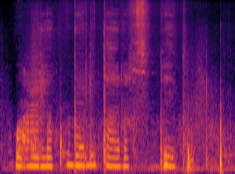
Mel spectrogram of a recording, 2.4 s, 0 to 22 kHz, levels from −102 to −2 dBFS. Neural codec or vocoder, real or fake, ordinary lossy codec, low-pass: codec, 44.1 kHz, 1.7 kbps, Pupu-Codec; fake; none; none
